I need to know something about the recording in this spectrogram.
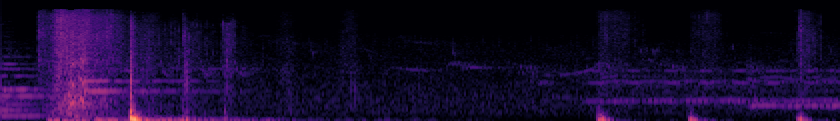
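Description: Animated-film soundtrack: a short rushing sound ending in a heavy thump, then a hush. Near the end, soft low thuds come about every half second as sustained music notes come in.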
